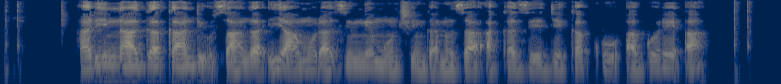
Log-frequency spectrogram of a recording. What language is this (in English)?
Kinyarwanda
